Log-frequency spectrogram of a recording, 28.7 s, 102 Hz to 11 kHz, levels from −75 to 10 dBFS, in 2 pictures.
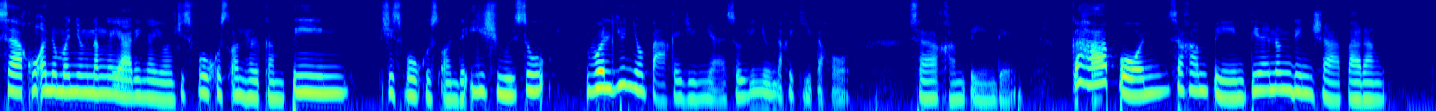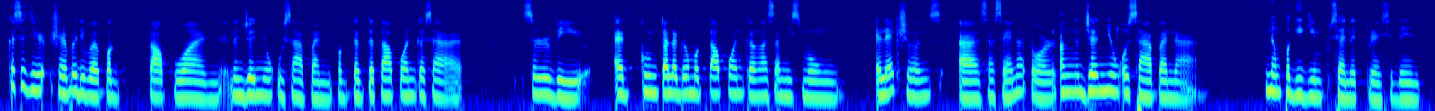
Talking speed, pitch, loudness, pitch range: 155 wpm, 195 Hz, -37 LUFS, 180-225 Hz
